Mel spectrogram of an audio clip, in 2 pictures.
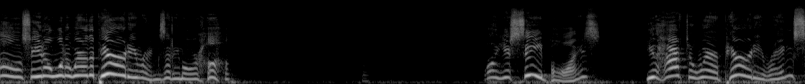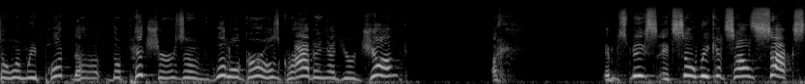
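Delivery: very high squeaky cartoon mouse. Doing the South Park scene in Mickey Mouse voice. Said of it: "the Mickey Mouse impression I based my Mickey Mouse impression on".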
